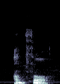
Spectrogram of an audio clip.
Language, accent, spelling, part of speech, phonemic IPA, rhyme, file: English, Southern England, unthaw, verb, /ʌnˈθɔː/, -ɔː, LL-Q1860 (eng)-unthaw.wav
- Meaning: To thaw out, to unfreeze; to become soft (of something which had been frozen)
